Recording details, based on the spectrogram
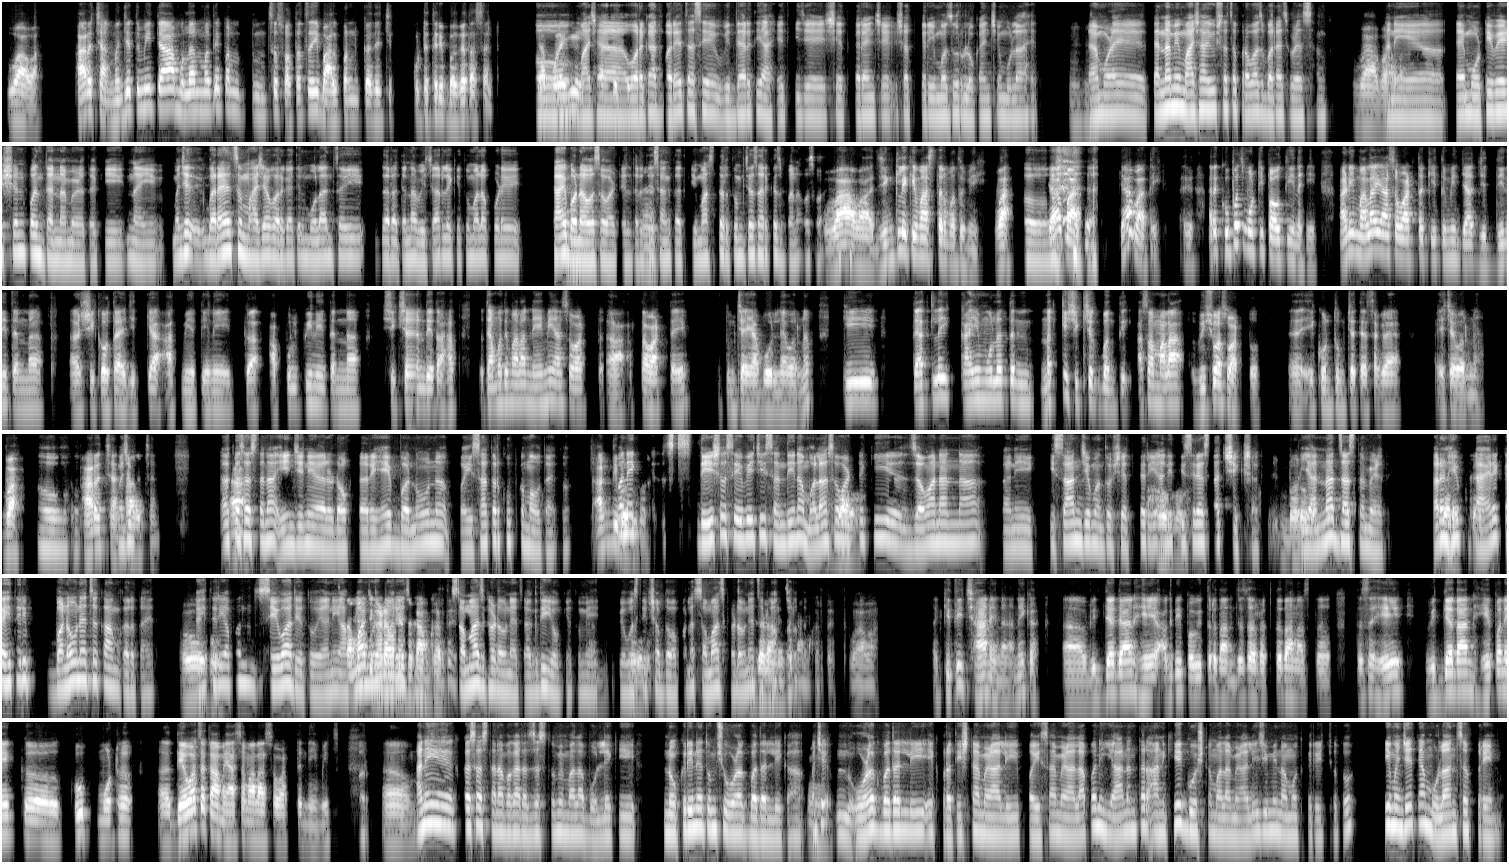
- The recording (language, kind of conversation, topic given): Marathi, podcast, एखाद्या नोकरीमुळे तुमची स्वतःकडे पाहण्याची दृष्टी बदलली का?
- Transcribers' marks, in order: in English: "मोटिव्हेशन"; joyful: "वाह, वाह! जिंकले की मास्तर … क्या बात हे!"; chuckle; laugh; in English: "इंजिनिअर"; other background noise; in Hindi: "किसान"; in English: "डायरेक्ट"; in English: "करेक्ट-करेक्ट"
